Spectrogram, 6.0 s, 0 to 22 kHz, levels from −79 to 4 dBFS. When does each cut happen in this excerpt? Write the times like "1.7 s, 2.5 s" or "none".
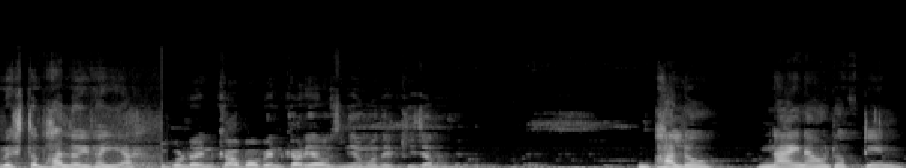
1.0 s

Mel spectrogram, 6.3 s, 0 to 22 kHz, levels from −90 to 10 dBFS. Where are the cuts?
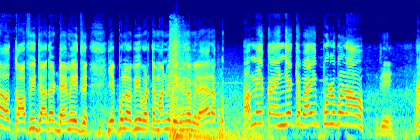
3.3 s

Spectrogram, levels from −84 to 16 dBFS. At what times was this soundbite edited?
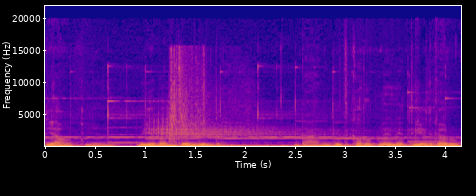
none

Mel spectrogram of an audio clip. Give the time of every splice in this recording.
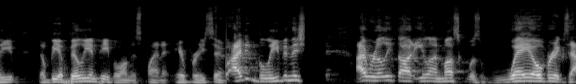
2.3 s

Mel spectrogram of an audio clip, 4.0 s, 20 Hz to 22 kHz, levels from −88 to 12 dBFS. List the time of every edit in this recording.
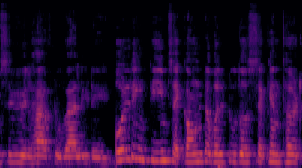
1.4 s

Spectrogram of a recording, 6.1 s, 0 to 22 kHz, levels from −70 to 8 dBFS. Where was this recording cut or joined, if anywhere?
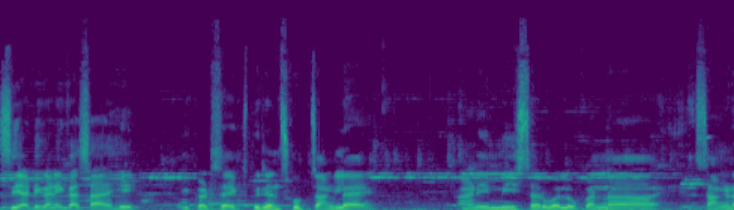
none

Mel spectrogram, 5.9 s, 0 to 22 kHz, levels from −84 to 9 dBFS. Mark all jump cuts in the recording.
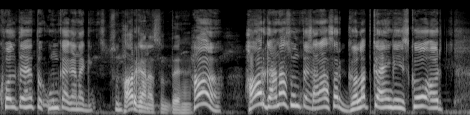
3.8 s

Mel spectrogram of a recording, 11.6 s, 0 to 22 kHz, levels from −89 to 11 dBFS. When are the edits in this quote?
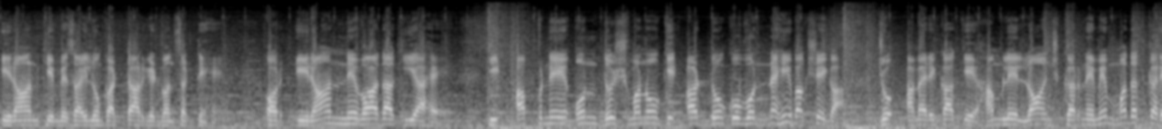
6.2 s

